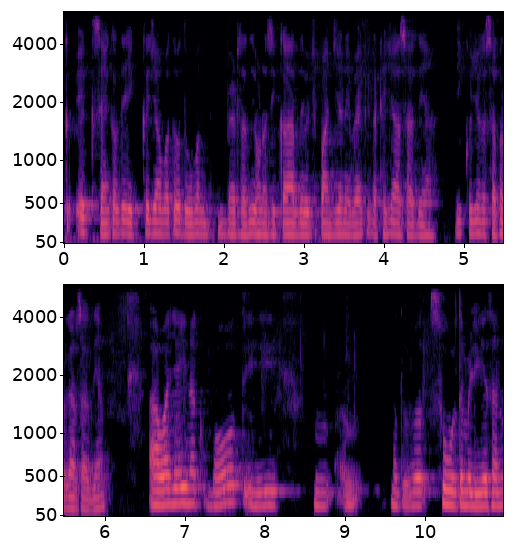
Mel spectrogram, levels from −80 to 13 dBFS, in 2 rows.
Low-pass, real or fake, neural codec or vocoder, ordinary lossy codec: 5.4 kHz; real; none; none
